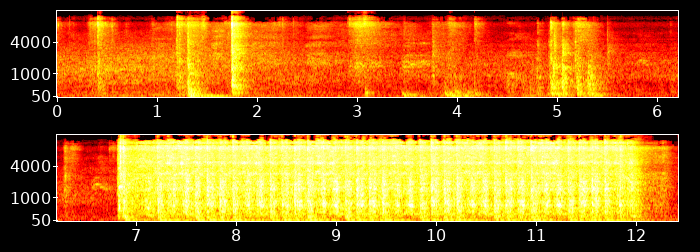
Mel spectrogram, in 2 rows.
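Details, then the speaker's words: VW Mk2 Jetta with swapped VR6, cranking after fitting brand new injectors and a used starter; steady beat about four a second for five seconds, never fires; crank no start caused by a fuse-box plug left unplugged. "once i had or once we had pinpointed the fuel injectors and i had to change up the starter in order to get to that point we had to che"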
